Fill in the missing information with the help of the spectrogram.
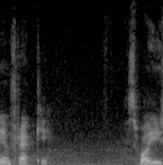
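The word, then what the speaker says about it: Freki: He has been linked to the legend of the Odin's hounds, though they were actually two wolves called Jerry and Freaky. Close, Gerry and Frecky.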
